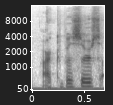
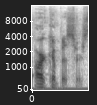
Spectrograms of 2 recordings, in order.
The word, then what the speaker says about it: arquebusiers: Arquebusiers. That's how it's pronounced. Sorry, it's been a while. I know how to pronounce these words, and then I'll actually start playing, and how to pronounce them will fall out of my head. So it's arquebusiers. At least I think it is.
